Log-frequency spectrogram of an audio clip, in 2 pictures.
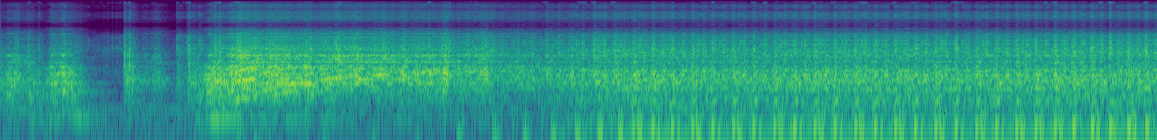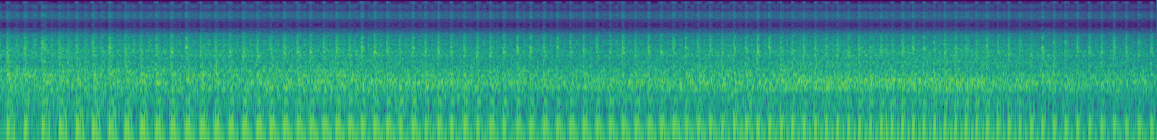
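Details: Engine deliberately run with its cylinder head removed after checking internals for damage: it catches after a stumble and settles into loud, open, chuffing beats near four per second.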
